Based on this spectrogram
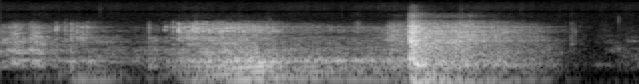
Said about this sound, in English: I hope George didn't hear the crash.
